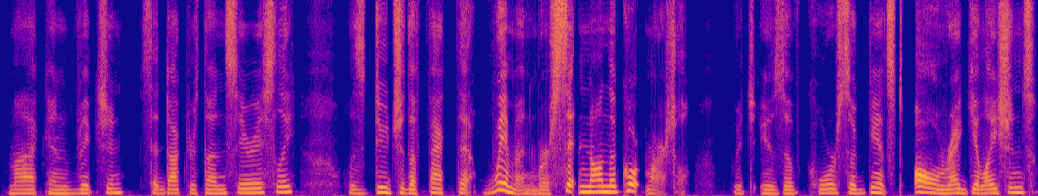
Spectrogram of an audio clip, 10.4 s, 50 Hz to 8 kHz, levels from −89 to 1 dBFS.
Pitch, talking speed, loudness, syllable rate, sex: 185 Hz, 150 wpm, -21 LUFS, 4.4 syllables/s, female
